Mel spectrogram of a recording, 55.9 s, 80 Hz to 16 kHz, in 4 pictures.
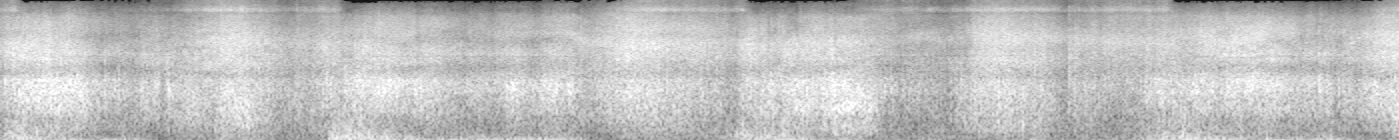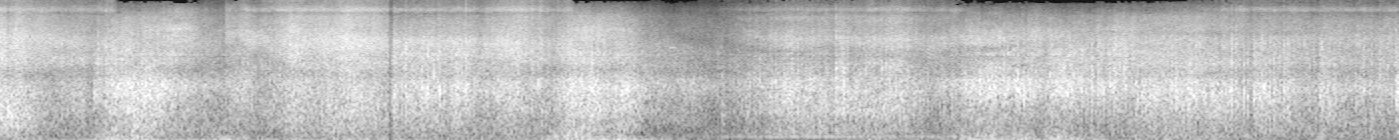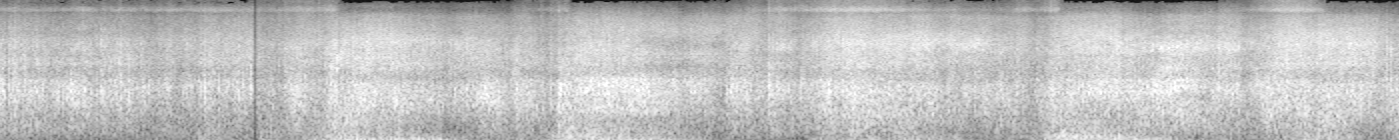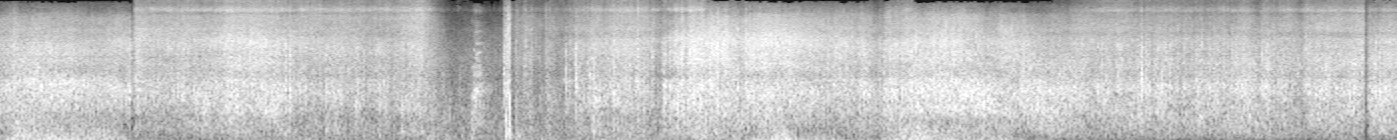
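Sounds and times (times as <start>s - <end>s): skis scraping over snow: 0.0s - 55.9s
wind rushing over microphone: 0.0s - 55.9s.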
